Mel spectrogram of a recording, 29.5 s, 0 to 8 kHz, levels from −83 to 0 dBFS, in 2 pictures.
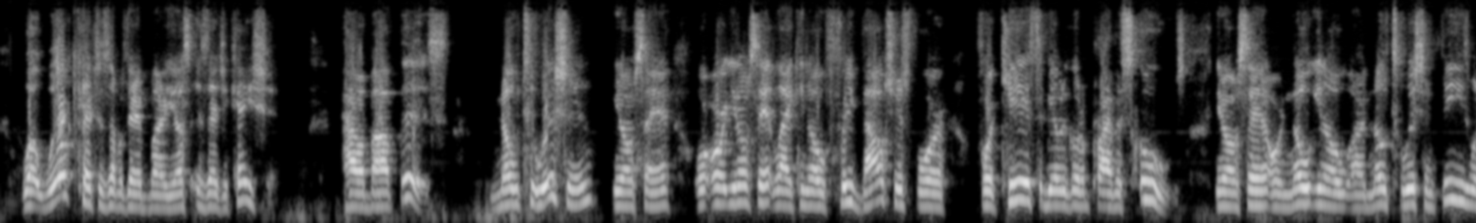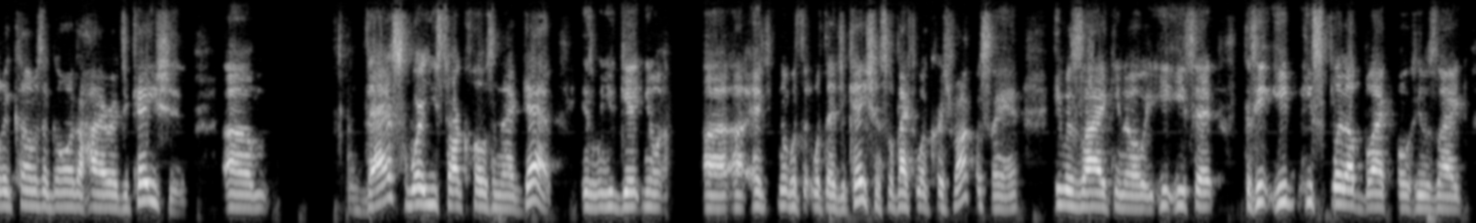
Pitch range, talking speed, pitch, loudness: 140-170 Hz, 225 wpm, 150 Hz, -19 LUFS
